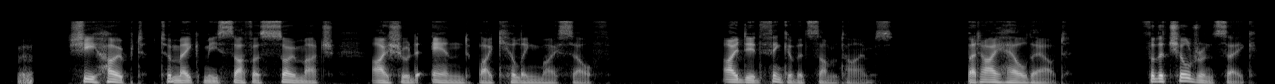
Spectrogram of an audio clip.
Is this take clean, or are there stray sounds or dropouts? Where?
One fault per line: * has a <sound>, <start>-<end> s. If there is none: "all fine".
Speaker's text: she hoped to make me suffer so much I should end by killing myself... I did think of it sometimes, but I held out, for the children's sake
* has a laugh, 0.2-0.3 s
